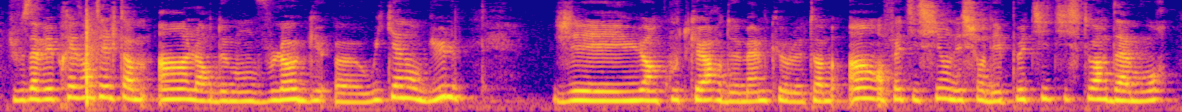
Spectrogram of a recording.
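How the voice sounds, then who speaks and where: A woman chatting casually to camera at home about books she was given, filling pauses with hesitations. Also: fairly high pitch, steady tone, slight background noise. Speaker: book vlogger. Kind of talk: casual book haul chat.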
